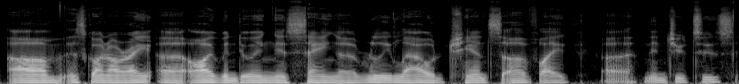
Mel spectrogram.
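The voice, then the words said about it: Low, strained recovering voice. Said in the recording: “the reason why I'm speaking so low today is because my voice is still recovering”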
